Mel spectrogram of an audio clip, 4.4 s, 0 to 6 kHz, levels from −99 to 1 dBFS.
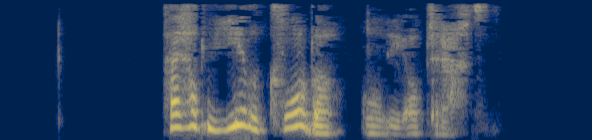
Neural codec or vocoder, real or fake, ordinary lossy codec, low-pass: codec, 24 kHz, 1 kbps, SNAC; fake; MP3, 24 kbps; 5.4 kHz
